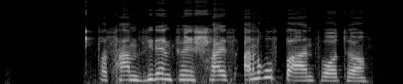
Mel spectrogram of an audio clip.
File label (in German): Blöde Ansage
